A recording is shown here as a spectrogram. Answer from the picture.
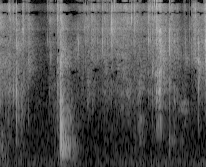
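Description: Faint, sparse clicks and rustles from small hands handling plastic Easter eggs and wrapped candy, with one slightly louder click a little over half a second in.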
